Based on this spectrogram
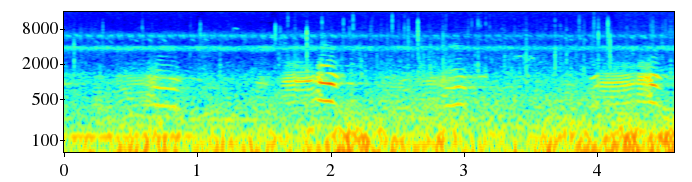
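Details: Geese on the tundra call with clear, nasal, rising honks, about four of them spaced roughly a second apart, while wind rumbles low and crickets chirp steadily in the background.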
